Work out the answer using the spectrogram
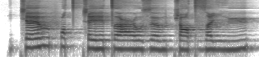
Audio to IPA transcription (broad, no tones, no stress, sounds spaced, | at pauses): c ɛ v f ə tˤ c e t ɐ ʕ o z œ v c ʏ tˤ z i ɦ y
